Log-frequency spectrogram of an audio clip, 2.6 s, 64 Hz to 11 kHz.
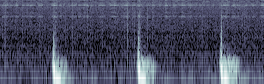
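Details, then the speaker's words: Three dull, regular thumps under faint hum, about 70 a minute, heard through a stethoscope diaphragm over the brachial pulse at the inner elbow as the blood pressure cuff is slowly deflated; first sound marks systolic pressure; Korotkoff sounds in a 1997 first-aid training demonstration. "Next, open the regulating valve and deflate the cuff slowly until the pulse is heard. This is the systolic pressure."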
